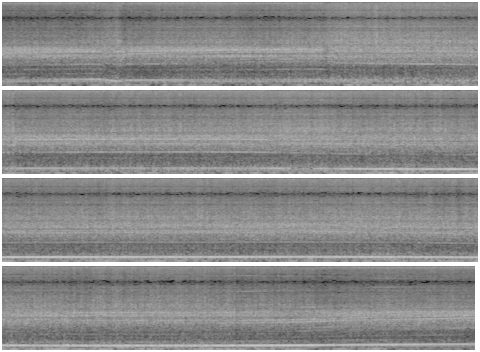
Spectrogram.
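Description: Kawasaki motorcycle engine running steadily at road speed, heard from a fairing-mounted camera with wind rush over it. About twelve seconds in, the engine note steps down in pitch and gets louder, then creeps slowly back up near the end.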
